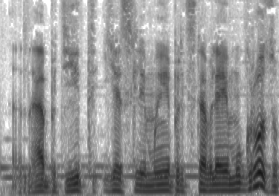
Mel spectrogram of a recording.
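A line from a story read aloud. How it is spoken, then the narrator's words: Whisper. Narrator (Russian): прошептал Рэмбо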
